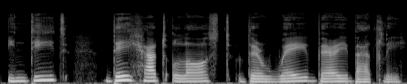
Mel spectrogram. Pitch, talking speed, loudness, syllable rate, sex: 145 Hz, 120 wpm, -19 LUFS, 3.3 syllables/s, male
